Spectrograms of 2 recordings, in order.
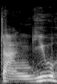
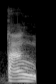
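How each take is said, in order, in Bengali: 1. শব্দটি একটি যোগ করা gyoo উচ্চারণে শেষ হয়। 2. শব্দটি সাধারণ ng উচ্চারণে শেষ হয়। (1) "এটা তো টাঙ্গিউ হওয়ার কথা ছিল" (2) "টি O N G U E কে আমরা টাং বলি"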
